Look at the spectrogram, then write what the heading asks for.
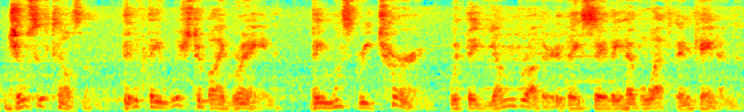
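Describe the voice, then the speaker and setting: A man's voice: fairly low pitch, sing-song, a little slow, hardly any pauses, mellow. An older man giving scripted narration for a storybook read-along. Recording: roomy, distant, faintly noisy audio.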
